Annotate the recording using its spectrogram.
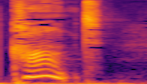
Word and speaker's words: can't: can't, C-A-N 加上撇加上 T 是不能的意思。 can, can't, 或者是念成 count。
